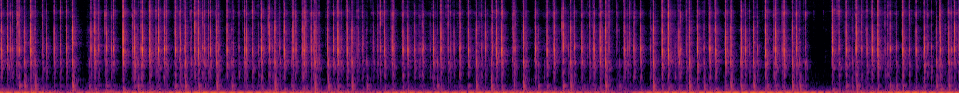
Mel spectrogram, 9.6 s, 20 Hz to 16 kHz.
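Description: Both hands type continuously with fingertips on a compact 65% KBD67 Lite mechanical keyboard with a white case, blue and white PBT plastic keycaps, an FR4 plate and lubed Techno Violets switches. A dense stream of short, crisp clacks centers around 2 kHz over a deeper thock, with very little ring. It pauses briefly near 0.8 and 8.2 seconds.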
